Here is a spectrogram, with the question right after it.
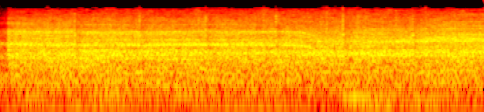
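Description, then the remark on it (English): A crowd applauds and cheers in a dense, steady wash of clapping and voices that holds at an even, fairly loud level for the whole moment, without any clear individual speech. “No, don't give me any applause for that.”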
